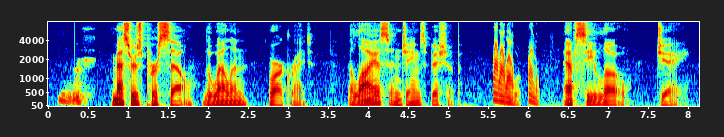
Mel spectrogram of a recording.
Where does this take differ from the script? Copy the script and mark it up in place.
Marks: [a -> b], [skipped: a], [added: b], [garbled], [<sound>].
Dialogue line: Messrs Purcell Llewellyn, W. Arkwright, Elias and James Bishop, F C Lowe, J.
[sigh] Messrs Purcell Llewellyn, [skipped: W.] Arkwright, Elias and James Bishop, [chirp] F C Lowe, J.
